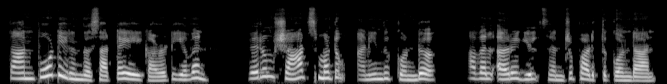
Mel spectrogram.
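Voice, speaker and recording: A woman reading a romance audio novel as narrator, telling the story in a steady read. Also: fairly high pitch, no room sound.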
